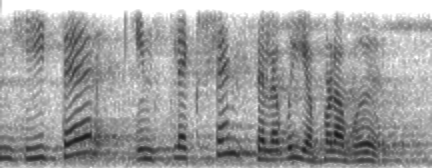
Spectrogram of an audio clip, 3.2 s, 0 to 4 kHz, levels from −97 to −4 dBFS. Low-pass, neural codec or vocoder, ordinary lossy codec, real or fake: 3.6 kHz; vocoder, 22.05 kHz, 80 mel bands, WaveNeXt; none; fake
